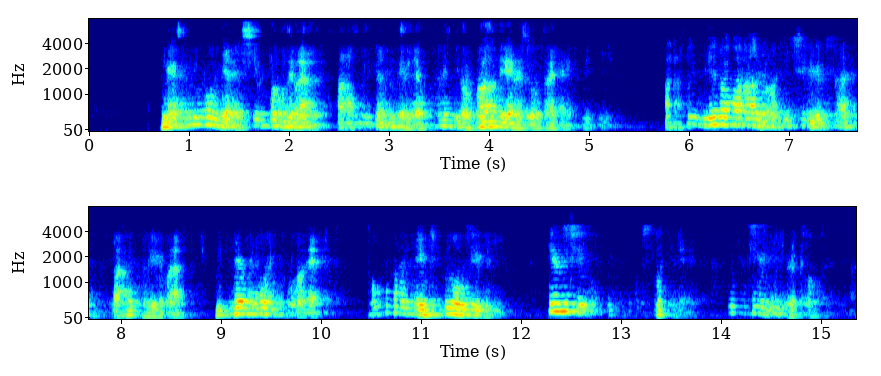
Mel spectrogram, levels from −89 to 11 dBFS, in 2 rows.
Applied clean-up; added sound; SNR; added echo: neural mask model DeepFilterNet 3.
